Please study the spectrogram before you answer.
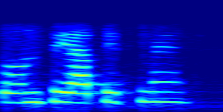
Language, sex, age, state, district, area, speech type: Hindi, female, 18-30, Madhya Pradesh, Hoshangabad, urban, conversation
